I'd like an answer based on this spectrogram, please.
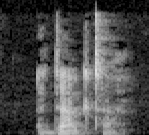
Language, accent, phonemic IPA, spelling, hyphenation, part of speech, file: English, Southern England, /əˈdʌktə/, adductor, ad‧duc‧tor, noun, LL-Q1860 (eng)-adductor.wav
- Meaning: A muscle which draws a limb or part of the body toward the middle line of the body, or closes extended parts of the body—opposed to abductor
